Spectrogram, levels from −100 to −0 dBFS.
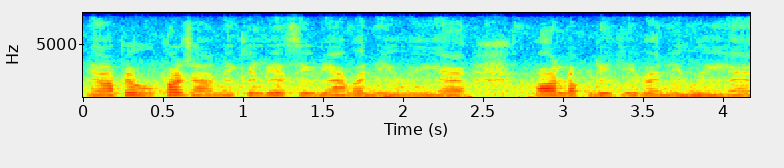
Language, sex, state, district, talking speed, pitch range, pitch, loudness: Hindi, male, Chandigarh, Chandigarh, 230 wpm, 220-230 Hz, 225 Hz, -20 LUFS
